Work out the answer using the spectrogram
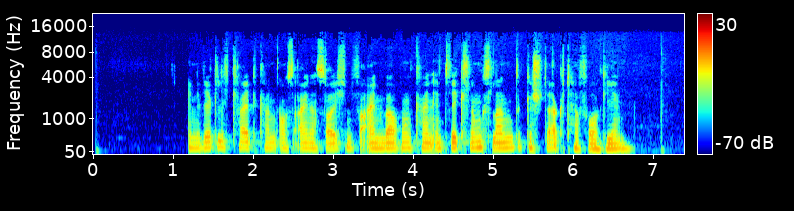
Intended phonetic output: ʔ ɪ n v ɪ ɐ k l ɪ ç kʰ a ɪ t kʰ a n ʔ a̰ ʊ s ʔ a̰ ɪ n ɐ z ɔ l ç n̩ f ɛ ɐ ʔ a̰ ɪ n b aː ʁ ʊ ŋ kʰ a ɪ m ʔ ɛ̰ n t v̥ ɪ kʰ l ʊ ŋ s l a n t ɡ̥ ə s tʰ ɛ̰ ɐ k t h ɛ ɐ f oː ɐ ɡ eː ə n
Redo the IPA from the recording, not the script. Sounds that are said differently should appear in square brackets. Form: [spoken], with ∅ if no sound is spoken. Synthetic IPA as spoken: ʔ ɪ n v ɪ ɐ k l ɪ ç kʰ a ɪ t kʰ a n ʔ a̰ ʊ s ʔ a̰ ɪ n ɐ z ɔ l ç n̩ f ɛ ɐ ʔ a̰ ɪ n b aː ʁ ʊ ŋ kʰ a ɪ [n] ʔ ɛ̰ n t v̥ ɪ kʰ l ʊ ŋ s l a n t ɡ̥ ə [ʃ] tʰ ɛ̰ ɐ k t h ɛ ɐ f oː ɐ ɡ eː ə n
